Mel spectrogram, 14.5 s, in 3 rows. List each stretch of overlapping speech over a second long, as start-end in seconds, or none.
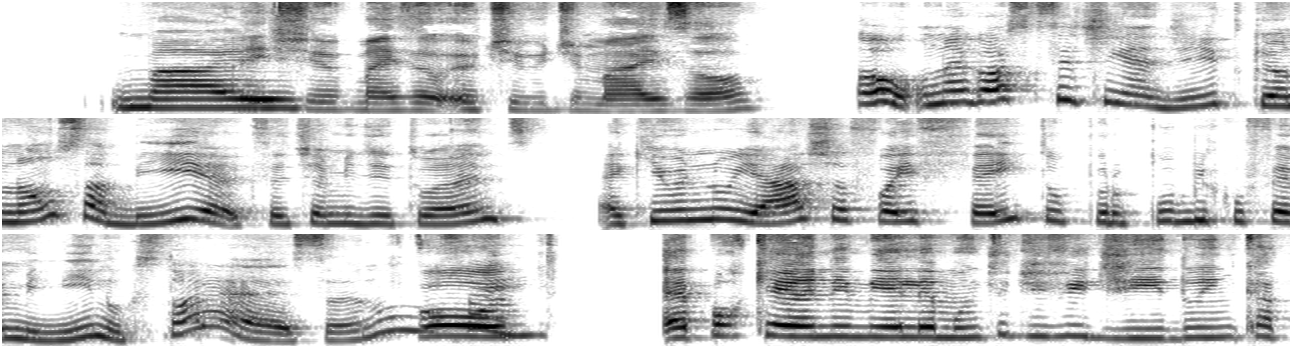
none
